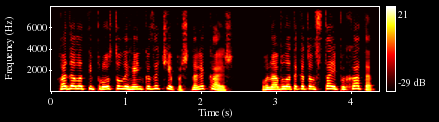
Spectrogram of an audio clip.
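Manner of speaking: high-pitched squirrel excuse; protesting squirrel. Acted. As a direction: protest in a high little creature voice. Squirrel defends herself to Peter.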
